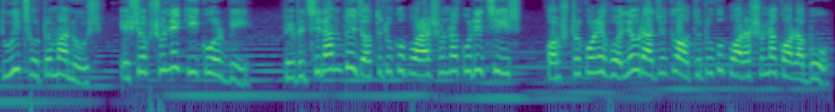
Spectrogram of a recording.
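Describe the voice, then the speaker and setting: A woman's voice: high voice, normal speed, a little mellow, faint music behind, natural voice. A woman voicing a weary, worried mother of a poor family in a children's cartoon, with a resigned manner.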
